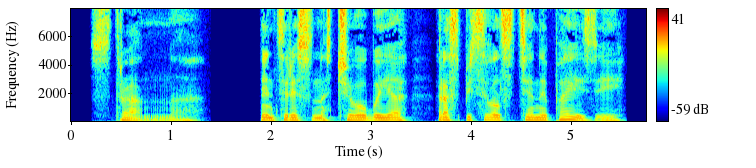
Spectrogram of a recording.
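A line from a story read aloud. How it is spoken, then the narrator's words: Thoughtful drawl. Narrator (Russian): задумчиво протянул Войтых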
